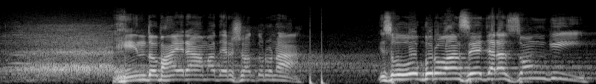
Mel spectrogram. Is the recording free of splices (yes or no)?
no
